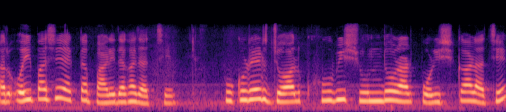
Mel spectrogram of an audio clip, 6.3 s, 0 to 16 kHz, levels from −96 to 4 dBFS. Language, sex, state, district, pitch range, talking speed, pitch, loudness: Bengali, female, West Bengal, Purulia, 235-285 Hz, 130 wpm, 260 Hz, -15 LUFS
